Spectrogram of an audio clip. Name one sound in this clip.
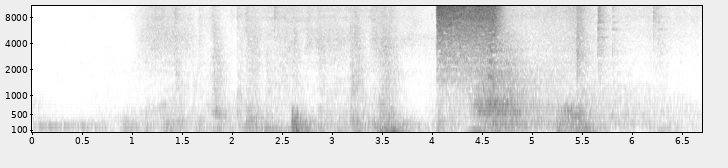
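A paint sprayer hisses in short bursts.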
